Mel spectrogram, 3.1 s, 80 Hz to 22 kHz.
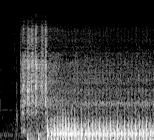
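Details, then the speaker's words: KTM 125 motorcycle with newly fitted genuine Black Widow aftermarket exhaust, started and idling: quick, even popping beat with no hiss or ticking from the pipe joints, no gaps; normal exhaust note. "That is just the sound of the pipe, guys. There are no gaps."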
